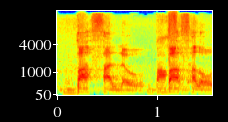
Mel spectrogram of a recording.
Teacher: correct or the right pronunciation of that word is buffalo buffalo that letter u takes what we call the mid central sound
